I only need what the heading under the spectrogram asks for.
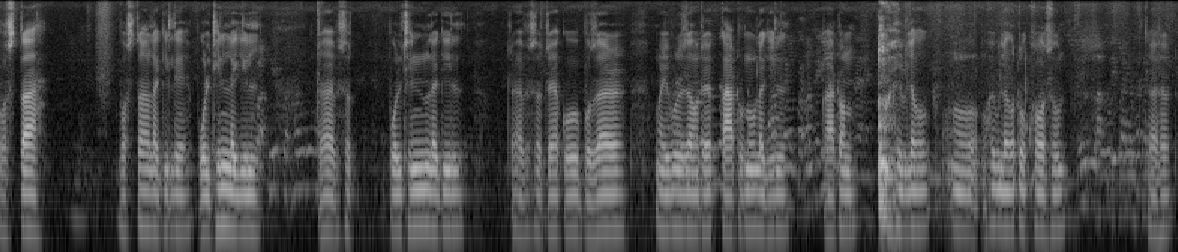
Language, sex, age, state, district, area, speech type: Assamese, male, 30-45, Assam, Sivasagar, rural, spontaneous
